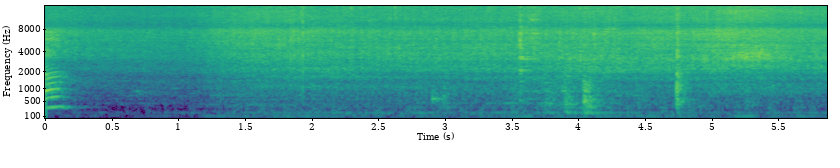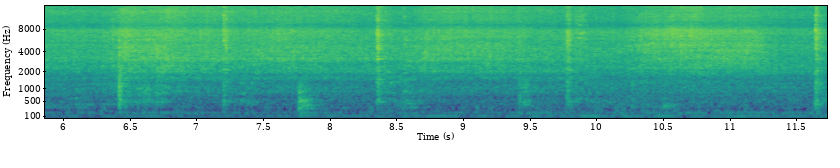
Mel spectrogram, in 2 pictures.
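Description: Chicken pieces hit hot oil in a pan and sizzle loudly and steadily, with repeated scrapes and clacks of a spatula stirring them.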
